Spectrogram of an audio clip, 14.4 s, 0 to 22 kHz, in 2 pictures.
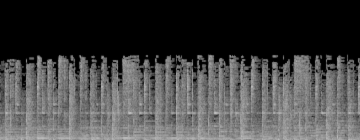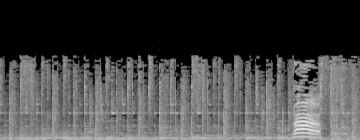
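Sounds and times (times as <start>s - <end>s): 
music: 0.0s - 14.3s
cat meowing: 13.0s - 13.7s.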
